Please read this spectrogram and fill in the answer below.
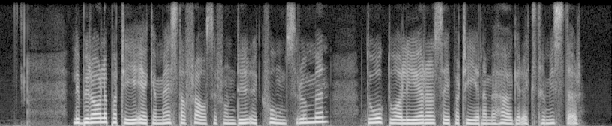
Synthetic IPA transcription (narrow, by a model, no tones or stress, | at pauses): lɪbəɾɑːlapʰaʈʰiːəɾeːkaɾmɛst̪avfɾɑːsəɾfɾɔnd̪ɪɾɛkɧuːnsɾɵmːən | d̪̥ɔɔk̚d̪ɔalʏeːɾaɾsɛjpʰaʈʰiːəɳamɛɦøːɡəɾʔɛkst̪ɾɛmɪst̪ə̰ɾ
